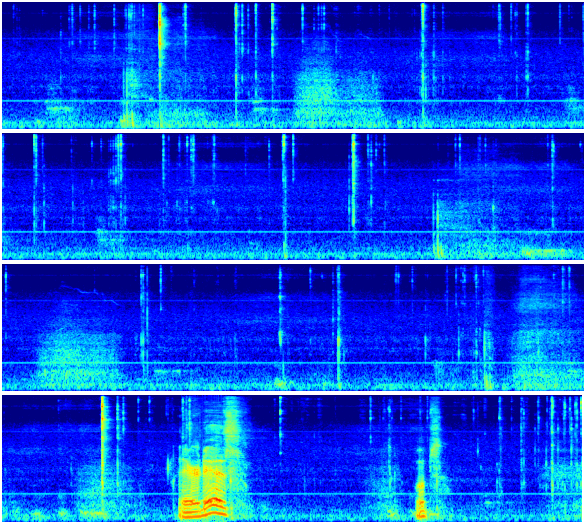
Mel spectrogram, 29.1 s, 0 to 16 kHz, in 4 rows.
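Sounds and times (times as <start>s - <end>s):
metallic lock picking clicks: 1.8s - 3.5s, 5.2s - 5.6s, 7.6s - 10.0s, 10.6s - 11.0s, 11.6s - 12.1s, 23.0s - 23.6s, 27.8s - 29.0s.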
